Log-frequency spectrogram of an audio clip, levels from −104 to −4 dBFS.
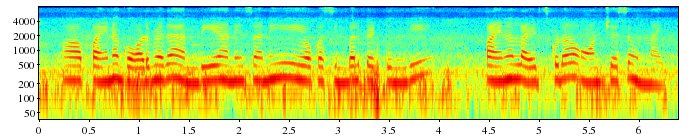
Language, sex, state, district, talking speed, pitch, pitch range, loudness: Telugu, female, Telangana, Nalgonda, 170 wpm, 235 Hz, 225-250 Hz, -19 LUFS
